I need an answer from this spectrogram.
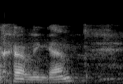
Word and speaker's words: Hurlingham: Yo me crié en un lugar en el Gran Buenos Aires que se llama Hurlingham, o se pronuncia Hurlingham, donde hay un barrio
